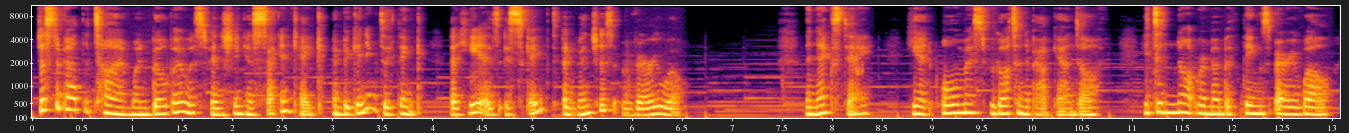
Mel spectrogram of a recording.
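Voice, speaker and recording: A woman's voice: fairly high pitch, mellow. A woman streamer reading a storybook aloud as a dramatic narrator. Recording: music playing behind the voice.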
